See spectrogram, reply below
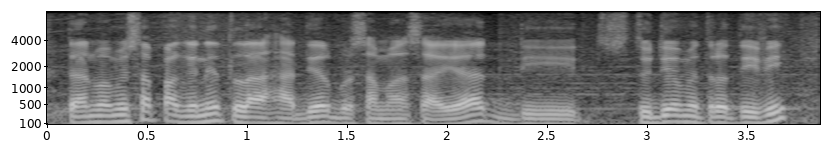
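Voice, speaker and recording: Male news anchor, lowish register, presenting and interviewing over faint music. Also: a little fast, a little mellow. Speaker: TV and radio editorial show host. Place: TV studio.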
